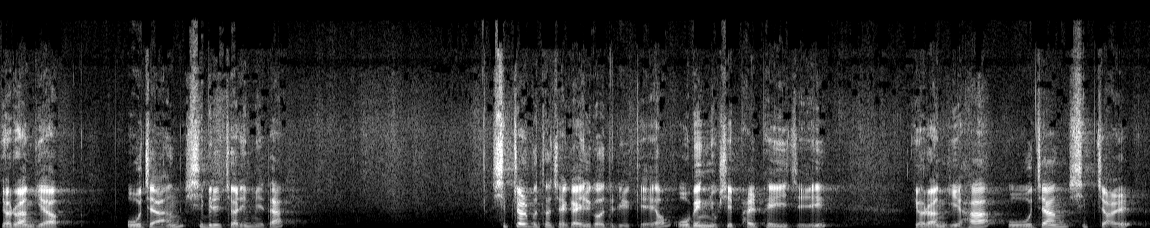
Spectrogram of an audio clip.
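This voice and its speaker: A man preaching a sermon as pastor, telling a story with acted quotes and lively bursts of emphasis. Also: medium pitch, a little slow, vocal fry, pauses often.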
